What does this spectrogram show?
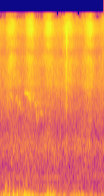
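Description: A steady, faint chorus of cicadas chirring on a Sunday in Brasilia, a continuous high-pitched buzz with slight pulsing, over low background rumble and no voices.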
